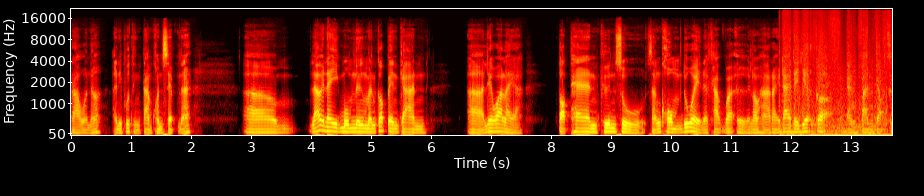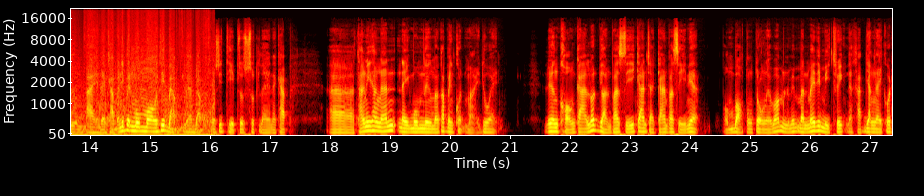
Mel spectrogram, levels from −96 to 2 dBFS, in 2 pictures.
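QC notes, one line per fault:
11.81 to 16.08 s, stuck bit: the speech turns harsh and buzzy for about four seconds, and grainy noise fills the gaps between phrases. One data bit seems stuck, likely from a bad line or converter, knocking about half the samples off by a step of roughly -30 dBFS.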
